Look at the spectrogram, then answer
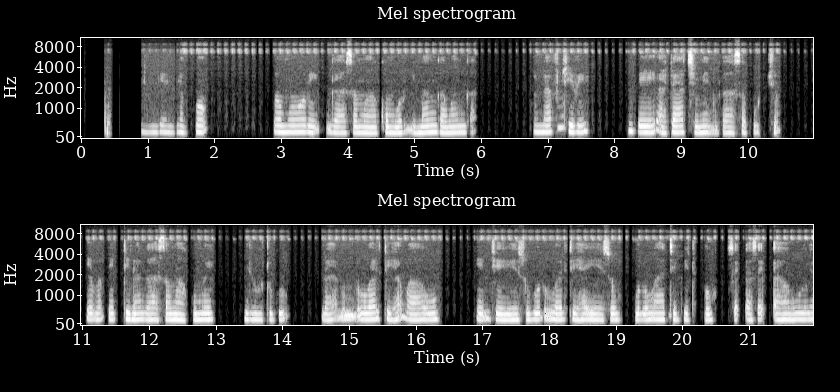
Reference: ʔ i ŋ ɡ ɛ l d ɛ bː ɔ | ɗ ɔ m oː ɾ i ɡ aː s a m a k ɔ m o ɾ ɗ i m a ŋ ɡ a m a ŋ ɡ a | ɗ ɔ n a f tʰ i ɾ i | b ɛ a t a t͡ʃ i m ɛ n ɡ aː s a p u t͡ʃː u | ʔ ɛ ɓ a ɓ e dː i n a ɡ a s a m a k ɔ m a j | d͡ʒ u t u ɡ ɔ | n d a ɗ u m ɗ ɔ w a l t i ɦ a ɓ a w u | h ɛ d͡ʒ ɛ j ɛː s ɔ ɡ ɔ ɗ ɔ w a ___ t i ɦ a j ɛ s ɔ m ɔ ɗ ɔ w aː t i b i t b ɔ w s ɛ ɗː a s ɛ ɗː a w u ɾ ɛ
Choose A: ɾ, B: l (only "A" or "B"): B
